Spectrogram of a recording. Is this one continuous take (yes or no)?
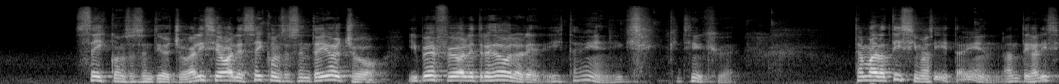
no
